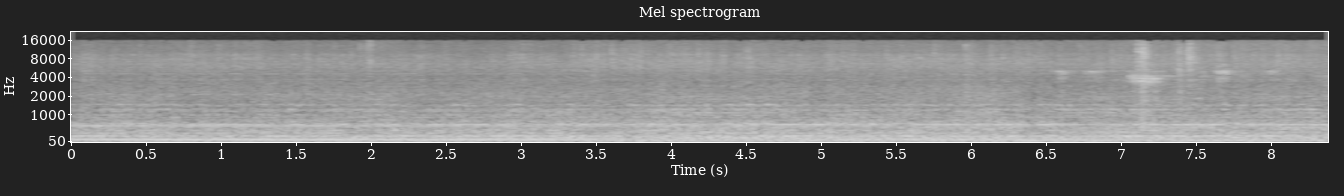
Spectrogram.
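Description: Electric freight locomotive running at speed, heard from the cab: a steady rumble of wheels on rail with a hum from the traction equipment. A low hum drops away about three and a half seconds in, and a few short high squeaks come near the end.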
